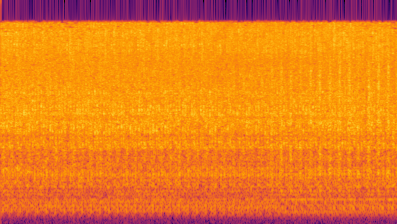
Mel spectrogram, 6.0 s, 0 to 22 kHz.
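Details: Ford 351W V8 with a spun rod bearing, abused: the engine runs loud with a dense, loosely regular rod knock through a rough exhaust roar, coolant spraying and the top starting to burn.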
